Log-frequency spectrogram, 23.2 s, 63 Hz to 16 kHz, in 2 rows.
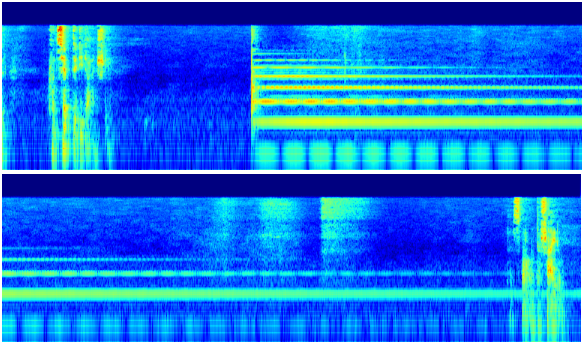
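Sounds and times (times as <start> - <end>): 
speech: 1.0 - 2.3, 22.5 - 22.9
singing bowl struck and ringing in a Buddhist centre: 5.0 - 23.1.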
